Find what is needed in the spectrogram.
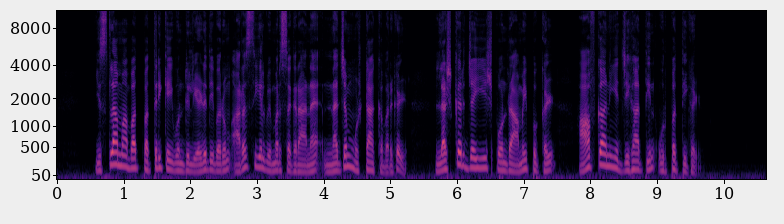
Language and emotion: Tamil, neutral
